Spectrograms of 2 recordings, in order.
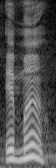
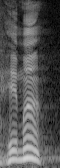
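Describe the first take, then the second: First: The name starts with a vowel sound. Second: The name starts with an R sound. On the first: The speaker calls it wrong. "nós muitas vezes falamos Emã" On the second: The speaker calls it right. "ela tem a fonética de R, então é Remã"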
